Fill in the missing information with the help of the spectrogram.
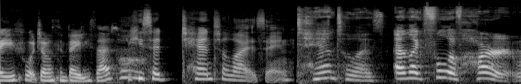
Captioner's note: gasp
